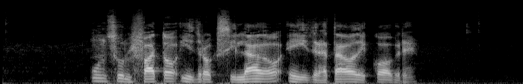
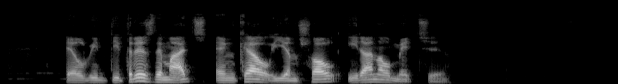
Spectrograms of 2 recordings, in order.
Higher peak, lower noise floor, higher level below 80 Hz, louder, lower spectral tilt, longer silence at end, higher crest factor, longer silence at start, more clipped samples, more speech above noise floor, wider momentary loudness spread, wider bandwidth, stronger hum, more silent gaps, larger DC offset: about the same, -2 dBFS vs -2 dBFS; second, -62 dBFS vs -77 dBFS; first, -54 dBFS vs -62 dBFS; about the same, -20 LUFS vs -22 LUFS; second, -4 dB/octave vs -5.5 dB/octave; second, 1.1 s vs 1.7 s; about the same, 20 dB vs 22 dB; first, 0.9 s vs 0.65 s; neither; second, 42 dB vs 55 dB; second, 12 LU vs 15 LU; first, 13.5 kHz vs 11.5 kHz; neither; neither; neither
